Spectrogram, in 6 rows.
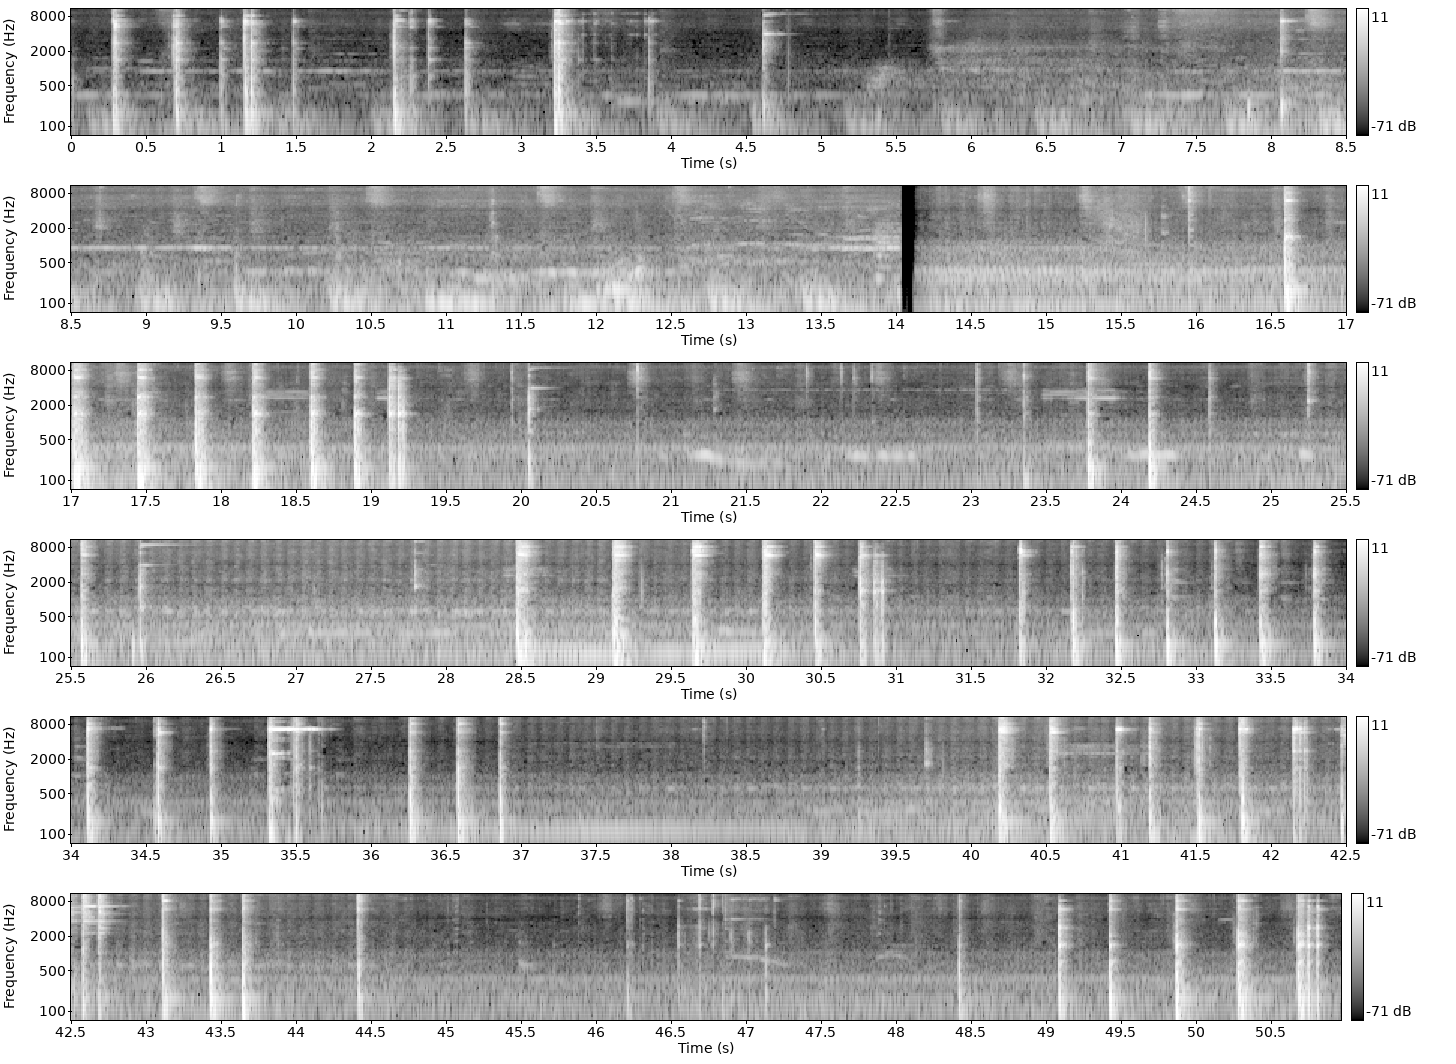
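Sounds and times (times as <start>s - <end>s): hammer striking metal: 0.2s - 3.9s, 16.5s - 19.4s, 23.0s - 24.7s, 27.8s - 31.0s, 31.8s - 37.0s, 40.2s - 44.6s, 48.4s - 50.9s.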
